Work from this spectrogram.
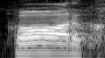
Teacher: इन वर्णों के उच्चारण के क्रम में स्वर तंत्रियाँ झंकृत नहीं होती है, इसके उच्चारण में बहुत ही सहज रूप से हम इसका उच्चारण कर लेते हैं, इसीलिए ये अघोष कहलाता है।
